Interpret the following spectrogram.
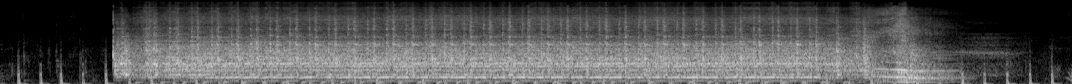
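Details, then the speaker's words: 1986 Honda TRX 125 ATV, contaminated fuel, cranking: steady starter pulses about four a second for eight seconds, no firing, winding down; not picking up fuel from the float bowl. "It's not picking up out of the float bowl."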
